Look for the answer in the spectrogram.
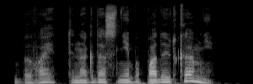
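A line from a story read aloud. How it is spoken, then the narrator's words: Quiet. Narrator (Russian): тихо сказал Сид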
